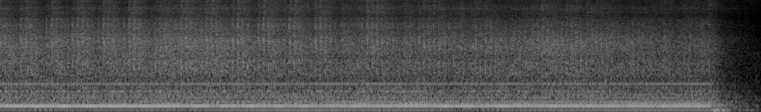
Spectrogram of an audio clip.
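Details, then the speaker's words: Genie screw-drive garage door opener run with the door arm unhooked: smooth even motor hum and steady whir, no grinding or strain, louder going down; quiet and healthy. "yeah this is honestly it's got to be the quietest genie screwdrive i've ever heard"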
